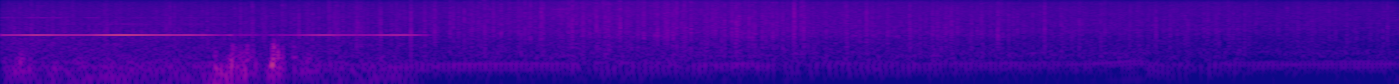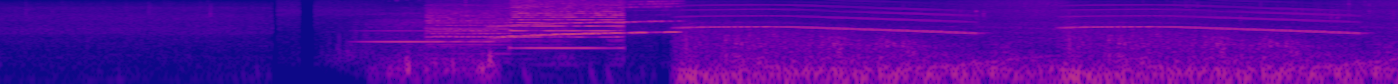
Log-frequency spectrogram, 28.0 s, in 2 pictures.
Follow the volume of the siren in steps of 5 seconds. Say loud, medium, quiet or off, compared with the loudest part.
medium, off, off, loud, loud, loud.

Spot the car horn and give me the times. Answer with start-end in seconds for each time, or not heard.
18.2-20.2.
